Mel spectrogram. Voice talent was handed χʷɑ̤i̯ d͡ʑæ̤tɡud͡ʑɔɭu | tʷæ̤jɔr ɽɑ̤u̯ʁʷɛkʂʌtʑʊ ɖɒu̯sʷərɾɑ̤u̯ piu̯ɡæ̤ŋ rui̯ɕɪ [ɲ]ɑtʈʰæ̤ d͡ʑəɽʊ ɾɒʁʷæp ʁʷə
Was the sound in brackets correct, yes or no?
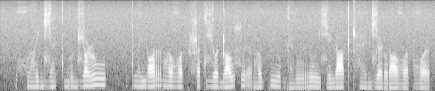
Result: no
